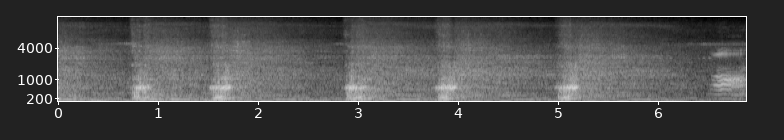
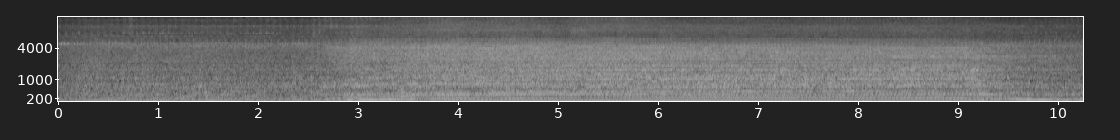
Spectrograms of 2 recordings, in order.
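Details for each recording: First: Toyota AE86 four-cylinder on a new plug-and-play aftermarket ECU with full harness, replacing OEM ECU and coil pack: five sharp throttle blips about a second apart, each rising and dropping cleanly without stumble; revs crisply and healthy. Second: Toyota AE86 after switching to a new plug-and-play aftermarket ECU: catches and settles into an uneven, lumpy, loping idle; seems to be missing on a cylinder, ran better as a three-cylinder; cause unconfirmed.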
